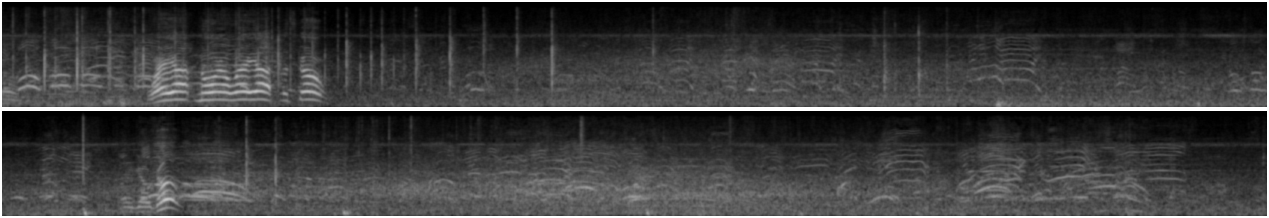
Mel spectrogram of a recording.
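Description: Young women players call out to each other from across a field.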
